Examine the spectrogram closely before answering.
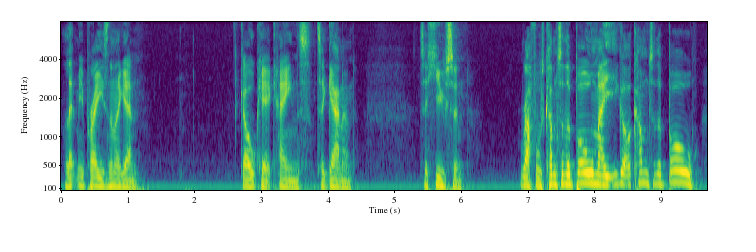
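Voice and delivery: normal talking voice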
